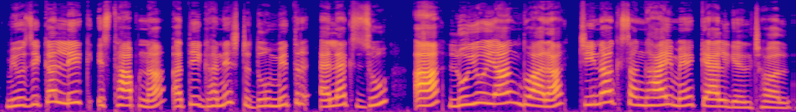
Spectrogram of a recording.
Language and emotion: Maithili, neutral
